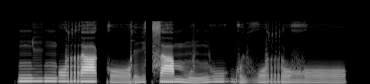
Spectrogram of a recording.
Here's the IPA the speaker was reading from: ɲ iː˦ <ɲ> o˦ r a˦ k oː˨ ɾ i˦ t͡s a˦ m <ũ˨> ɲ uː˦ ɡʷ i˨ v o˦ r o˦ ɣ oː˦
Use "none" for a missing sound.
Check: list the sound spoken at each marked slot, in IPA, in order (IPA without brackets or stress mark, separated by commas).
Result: ŋ, ũ˨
